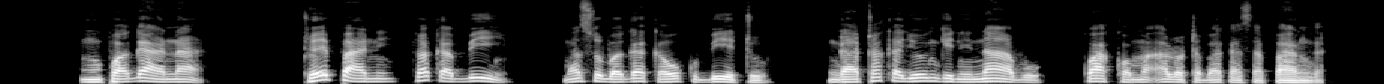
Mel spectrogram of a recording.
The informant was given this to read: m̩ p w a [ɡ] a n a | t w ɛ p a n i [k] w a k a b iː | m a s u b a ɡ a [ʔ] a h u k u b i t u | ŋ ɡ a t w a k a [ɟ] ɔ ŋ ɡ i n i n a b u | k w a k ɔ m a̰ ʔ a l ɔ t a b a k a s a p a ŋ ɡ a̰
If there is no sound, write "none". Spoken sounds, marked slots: ɡ, t, k, ɟ

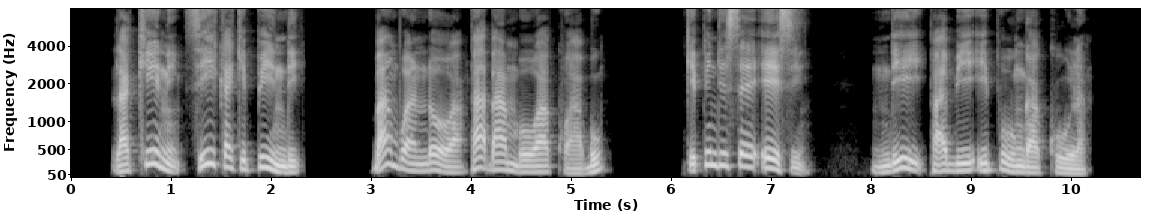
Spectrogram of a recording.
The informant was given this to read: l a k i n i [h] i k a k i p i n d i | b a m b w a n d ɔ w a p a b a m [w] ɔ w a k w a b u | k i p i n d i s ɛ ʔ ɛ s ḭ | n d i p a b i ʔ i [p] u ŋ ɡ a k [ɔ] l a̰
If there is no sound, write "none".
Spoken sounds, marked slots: s, b, p, u

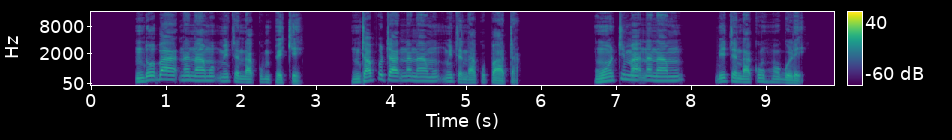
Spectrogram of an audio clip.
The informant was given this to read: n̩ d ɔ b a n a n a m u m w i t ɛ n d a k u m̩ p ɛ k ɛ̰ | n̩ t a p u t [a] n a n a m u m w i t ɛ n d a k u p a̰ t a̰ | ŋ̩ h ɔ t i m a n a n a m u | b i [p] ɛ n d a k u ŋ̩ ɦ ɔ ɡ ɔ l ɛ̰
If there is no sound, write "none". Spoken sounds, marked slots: a, t

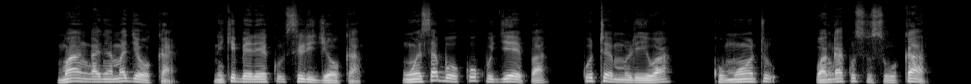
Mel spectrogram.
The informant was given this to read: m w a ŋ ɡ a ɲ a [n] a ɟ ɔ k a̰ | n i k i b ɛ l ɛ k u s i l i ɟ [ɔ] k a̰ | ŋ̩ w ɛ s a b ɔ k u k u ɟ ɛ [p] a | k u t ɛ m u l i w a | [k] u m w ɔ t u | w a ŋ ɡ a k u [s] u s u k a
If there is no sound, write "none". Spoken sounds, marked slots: m, ɔ, p, k, s

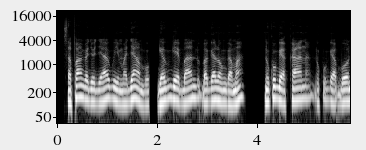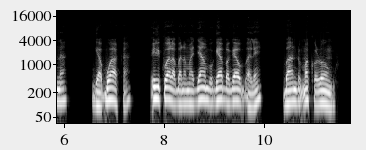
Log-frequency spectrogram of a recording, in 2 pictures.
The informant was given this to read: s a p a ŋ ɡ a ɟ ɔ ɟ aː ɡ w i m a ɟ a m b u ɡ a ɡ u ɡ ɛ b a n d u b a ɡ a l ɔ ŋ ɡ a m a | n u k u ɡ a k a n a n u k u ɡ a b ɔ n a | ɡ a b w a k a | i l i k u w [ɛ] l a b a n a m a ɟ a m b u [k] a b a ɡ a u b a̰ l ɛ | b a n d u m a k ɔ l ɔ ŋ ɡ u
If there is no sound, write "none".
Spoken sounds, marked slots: a, ɡ

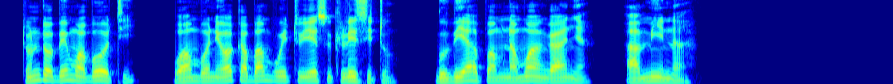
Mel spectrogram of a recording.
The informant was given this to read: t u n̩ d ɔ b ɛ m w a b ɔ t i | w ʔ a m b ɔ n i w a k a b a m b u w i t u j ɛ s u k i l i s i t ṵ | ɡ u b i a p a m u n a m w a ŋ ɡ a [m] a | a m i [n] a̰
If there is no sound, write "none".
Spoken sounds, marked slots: ɲ, n

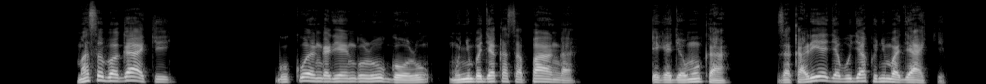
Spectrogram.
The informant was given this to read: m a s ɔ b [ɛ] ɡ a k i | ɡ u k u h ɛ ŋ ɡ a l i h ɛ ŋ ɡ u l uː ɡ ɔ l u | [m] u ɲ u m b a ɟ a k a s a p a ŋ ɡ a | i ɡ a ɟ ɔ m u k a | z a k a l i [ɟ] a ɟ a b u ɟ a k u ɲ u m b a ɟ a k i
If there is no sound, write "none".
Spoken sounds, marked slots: a, m, none

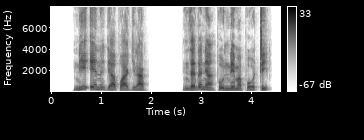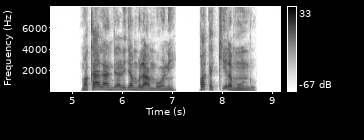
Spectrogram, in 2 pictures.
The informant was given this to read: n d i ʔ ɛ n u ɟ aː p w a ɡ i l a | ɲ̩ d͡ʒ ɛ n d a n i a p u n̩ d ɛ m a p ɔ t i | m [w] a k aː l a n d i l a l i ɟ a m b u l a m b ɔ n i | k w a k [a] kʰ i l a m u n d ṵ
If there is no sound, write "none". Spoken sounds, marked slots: w, a

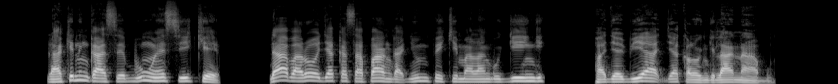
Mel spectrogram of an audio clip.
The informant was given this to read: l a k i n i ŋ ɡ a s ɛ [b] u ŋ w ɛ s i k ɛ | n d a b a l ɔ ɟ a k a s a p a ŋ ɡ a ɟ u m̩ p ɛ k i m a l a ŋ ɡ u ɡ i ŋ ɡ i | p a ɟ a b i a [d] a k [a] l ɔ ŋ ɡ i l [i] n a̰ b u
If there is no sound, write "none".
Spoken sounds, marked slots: b, ɟ, a, a

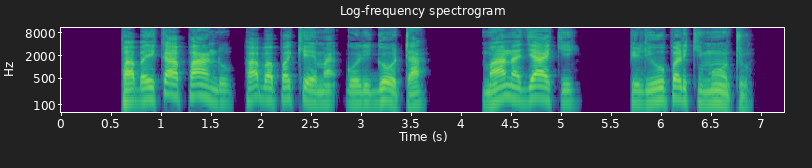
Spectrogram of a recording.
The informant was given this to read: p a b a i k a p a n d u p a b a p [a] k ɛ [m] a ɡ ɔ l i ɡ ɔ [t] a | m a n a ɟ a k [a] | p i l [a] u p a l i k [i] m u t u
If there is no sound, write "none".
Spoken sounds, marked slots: a, m, t, i, i, i

